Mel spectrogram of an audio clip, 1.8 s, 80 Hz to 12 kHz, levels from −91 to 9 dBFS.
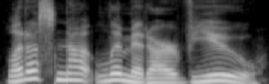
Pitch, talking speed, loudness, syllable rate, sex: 210 Hz, 200 wpm, -14 LUFS, 4.1 syllables/s, female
